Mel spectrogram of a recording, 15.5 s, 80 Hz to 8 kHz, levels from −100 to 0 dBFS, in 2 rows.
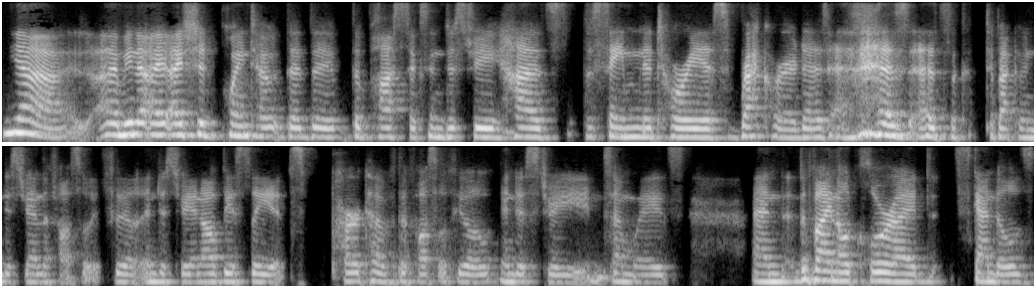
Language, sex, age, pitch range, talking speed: English, female, 20-39, 170-195 Hz, 175 wpm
